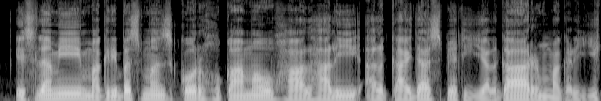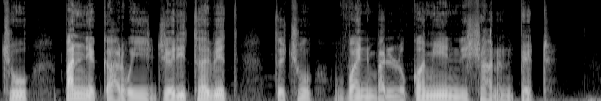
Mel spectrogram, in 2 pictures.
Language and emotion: Kashmiri, neutral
